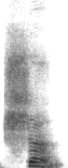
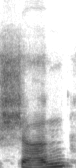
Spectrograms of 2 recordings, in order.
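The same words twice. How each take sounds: First: The syllable is said with the fourth tone. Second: The syllable is said with the second tone. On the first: "And the fourth tone" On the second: "The second tone"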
